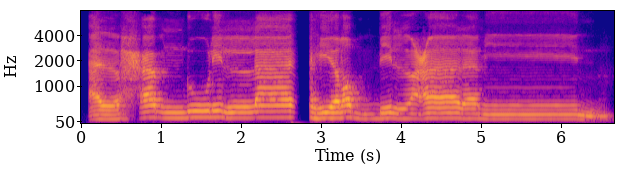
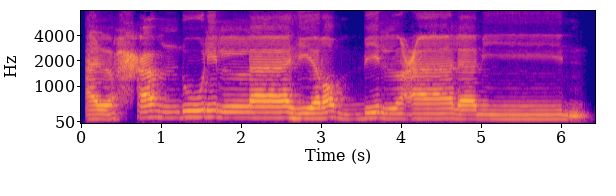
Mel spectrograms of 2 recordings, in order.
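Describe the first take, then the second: Both takes have the same delivery.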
